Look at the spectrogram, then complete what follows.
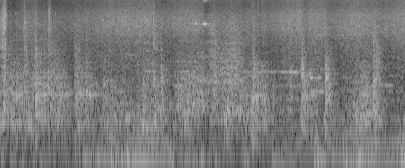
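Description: Antelope meat searing in chicken fat in a cast-iron skillet: a steady sizzle with frequent small crackles and pops from the hot fat.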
